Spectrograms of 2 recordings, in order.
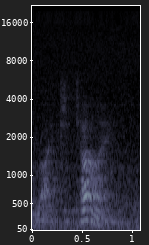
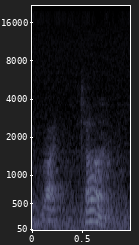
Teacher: So we have a single kind of long plosive that bridges the gap between the two of them. You make the closure at the end of the I, right. · But the point is that the two phonemes, the T in right and the T in time, are pronounced differently from one another and in special ways that require attention. Namely, the first T in right should not be exploded. Here we have a sequence of plosives, sequence of identical plosives, and as I hope you know, when this arises, we don't usually explode the first one.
